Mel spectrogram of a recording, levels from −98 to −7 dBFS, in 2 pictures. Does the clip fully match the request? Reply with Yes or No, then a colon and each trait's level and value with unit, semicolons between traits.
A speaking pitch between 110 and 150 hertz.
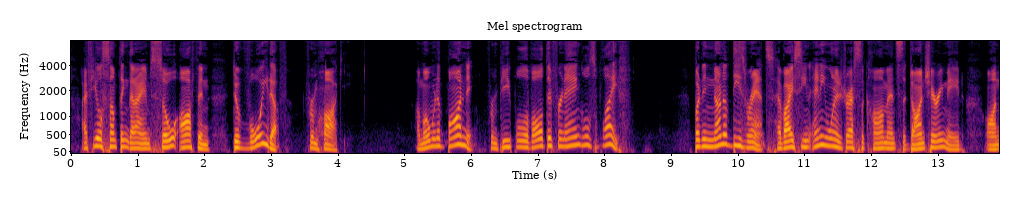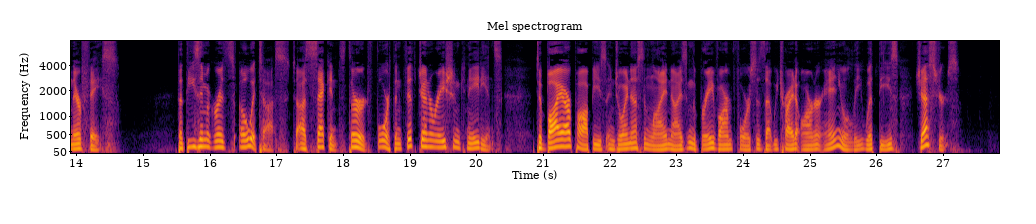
Yes: medium, 140 Hz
